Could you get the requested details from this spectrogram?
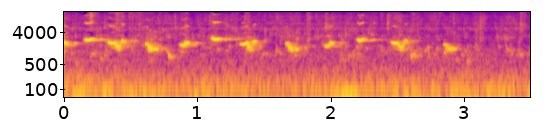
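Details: Yellow-vented bulbul song set over flowing water to train caged birds: quick, tumbling whistled notes, about three per second, dipping and rising, with a constant watery hiss beneath.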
